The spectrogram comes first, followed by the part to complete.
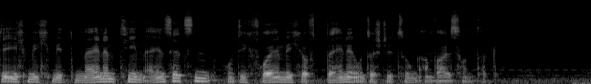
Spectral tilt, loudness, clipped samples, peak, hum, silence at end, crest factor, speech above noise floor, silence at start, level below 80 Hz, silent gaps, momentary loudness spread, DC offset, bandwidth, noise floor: -6.5 dB/octave; -34 LUFS; under 0.1%; -16 dBFS; none; 0 s; 18 dB; 22 dB; 0 s; -58 dBFS; none; 10 LU; under 0.1%; 13.5 kHz; -55 dBFS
